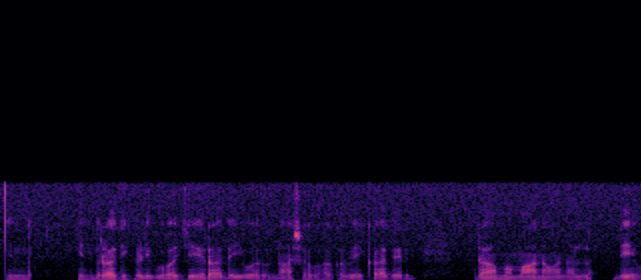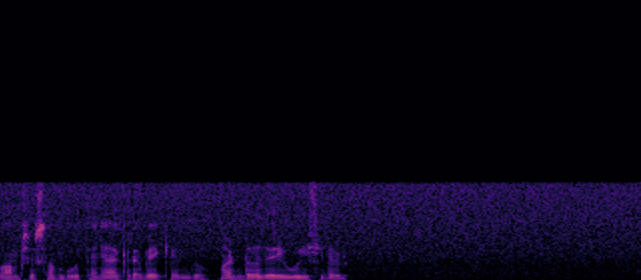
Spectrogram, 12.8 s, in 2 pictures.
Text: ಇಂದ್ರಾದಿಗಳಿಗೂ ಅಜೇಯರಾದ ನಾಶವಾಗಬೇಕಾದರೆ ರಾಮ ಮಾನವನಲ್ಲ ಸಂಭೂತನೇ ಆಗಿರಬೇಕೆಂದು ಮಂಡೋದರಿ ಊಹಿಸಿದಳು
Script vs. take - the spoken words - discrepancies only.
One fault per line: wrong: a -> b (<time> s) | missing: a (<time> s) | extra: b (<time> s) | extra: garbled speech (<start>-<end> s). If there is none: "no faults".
extra: ಇವರು (2.4 s)
extra: ದೇವಾಂಶ (6.2 s)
